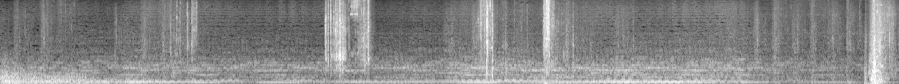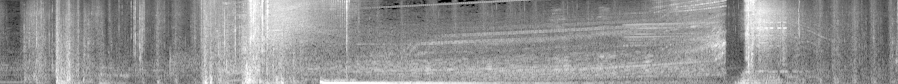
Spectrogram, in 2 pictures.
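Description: Footsteps thud on grass as a game character runs.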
